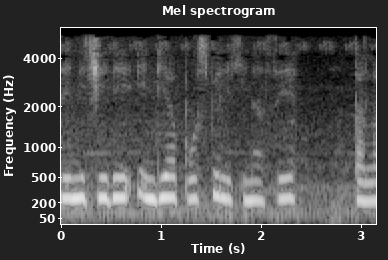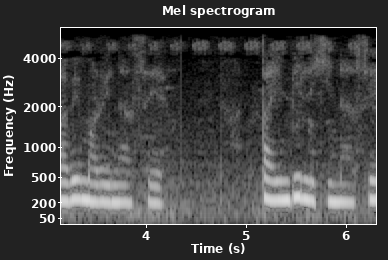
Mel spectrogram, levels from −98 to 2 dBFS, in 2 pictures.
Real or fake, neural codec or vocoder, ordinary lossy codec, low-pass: real; none; MP3, 32 kbps; 5.4 kHz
